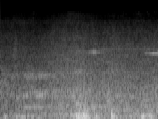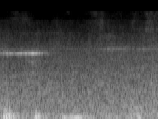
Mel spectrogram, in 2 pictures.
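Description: A passing vehicle rumbling low, with a thin, steady, high squeal: a short one about two seconds in, then a longer one of about a second.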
